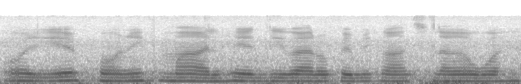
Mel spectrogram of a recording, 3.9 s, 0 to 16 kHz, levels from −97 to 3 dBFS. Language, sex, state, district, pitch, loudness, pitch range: Hindi, male, Goa, North and South Goa, 150 Hz, -37 LUFS, 145-155 Hz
